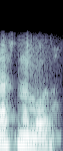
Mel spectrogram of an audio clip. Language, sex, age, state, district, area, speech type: Assamese, male, 45-60, Assam, Biswanath, rural, conversation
